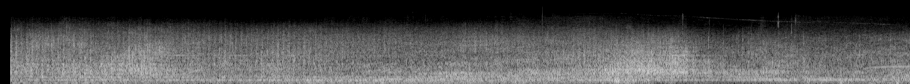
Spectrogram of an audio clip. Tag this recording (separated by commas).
Helicopter, Vehicle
